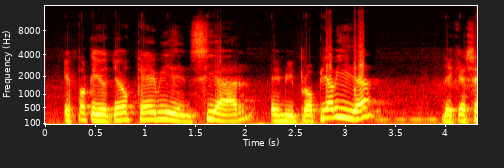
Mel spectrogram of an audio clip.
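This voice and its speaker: A man speaks at a fairly slow pace, his pitch high for a man. There is noticeable background noise. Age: 60s. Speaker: palo mayombe priest (tata) and spiritual advisor. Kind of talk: religious teaching monologue.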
